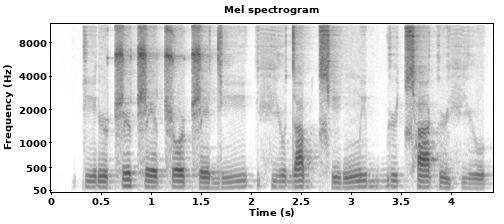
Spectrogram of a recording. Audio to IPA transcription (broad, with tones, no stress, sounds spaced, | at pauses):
k i˨ ɾ ʉ˨ ʈ͡ʂ ɨ˦ ʈ͡ʂ e˧ ʈ͡ʂ o˧ ʈ͡ʂ e˨ d i˨˦ | fʲ ɨ˧ u̯ d a˦ b t͡ɕʰ i˨ ŋ͡m i˦ b ɡ͡b ʉ˦ t͡ɕʰ a˦ k ʉ˨ fʲ ɨ˨ u̯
